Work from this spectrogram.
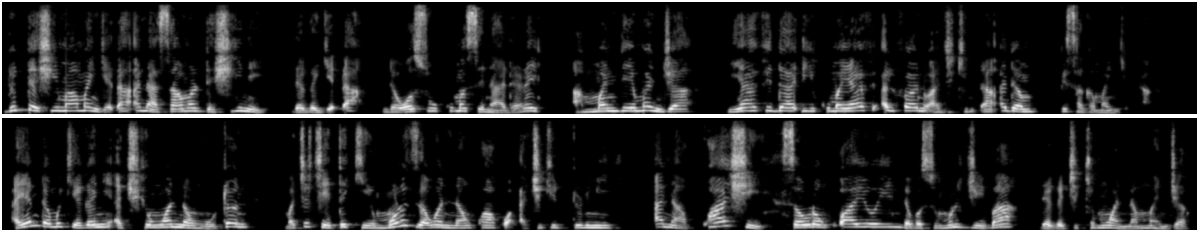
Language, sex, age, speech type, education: Hausa, female, 30-45, spontaneous, tertiary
